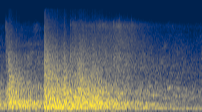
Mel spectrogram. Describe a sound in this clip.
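A diver splashes into the water.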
